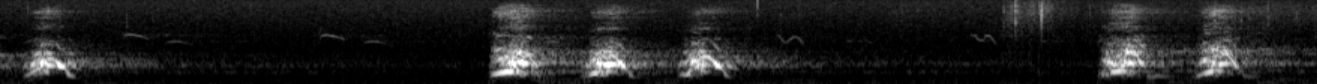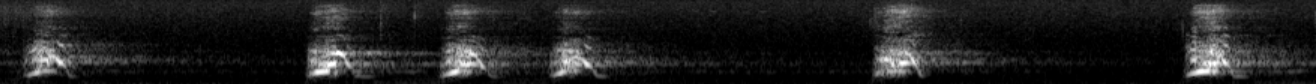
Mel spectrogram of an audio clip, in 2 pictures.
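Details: Young dog barking on a laid bear scent trail dragged with bearskin and diluted bear blood, alert at the trail's end; sharp barks in clusters of two or three, separated by pauses of about a second.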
